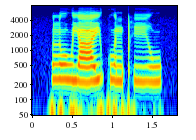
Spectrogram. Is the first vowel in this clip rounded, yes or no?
yes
